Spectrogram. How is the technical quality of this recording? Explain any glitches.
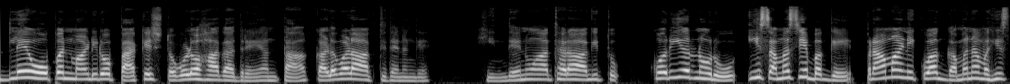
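Nothing here calls for explaining, since I can't hear a single glitch anywhere in the recording.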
